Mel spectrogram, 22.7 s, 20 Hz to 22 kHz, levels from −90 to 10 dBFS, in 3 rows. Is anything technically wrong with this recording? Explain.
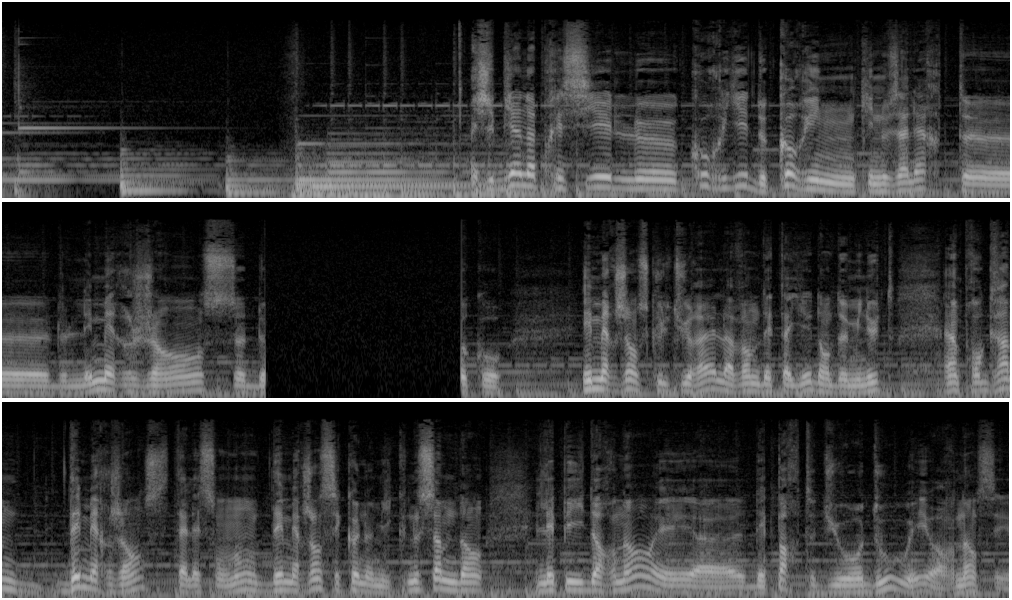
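Yes. An audio dropout to a faint residue spans 9.53 to 11.01 s. The sound cuts abruptly, not fading, to hiss about 40 dB down, likely from a lost feed.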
